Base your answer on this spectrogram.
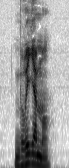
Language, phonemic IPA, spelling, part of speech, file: French, /bʁɥi.ja.mɑ̃/, bruyamment, adverb, Fr-bruyamment.ogg
- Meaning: noisily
